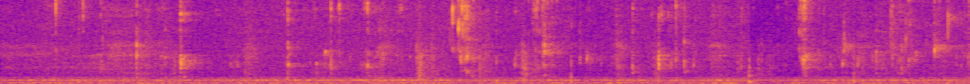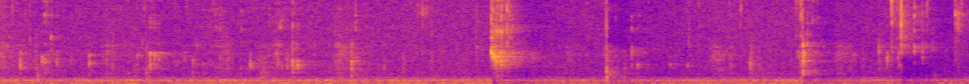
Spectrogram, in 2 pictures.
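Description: Eating sounds of king crab claws being picked apart: wet squishing and chewing with many small irregular clicks and cracks of shell, over a steady hum.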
